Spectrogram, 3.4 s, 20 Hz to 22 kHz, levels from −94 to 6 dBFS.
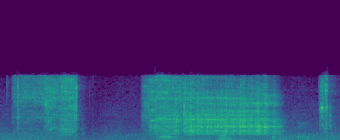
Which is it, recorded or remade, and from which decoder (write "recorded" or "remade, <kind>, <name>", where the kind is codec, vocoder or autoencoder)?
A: recorded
